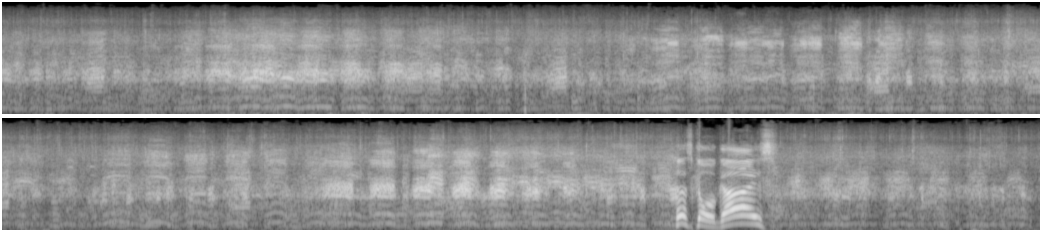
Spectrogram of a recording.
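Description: Free-range Muscovy ducks in a muddy yard calling and quacking in a steady nearby chorus, with a louder burst of honking calls near the end and someone briefly speaking.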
